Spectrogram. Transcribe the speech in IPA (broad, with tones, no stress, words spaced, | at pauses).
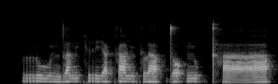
ruː˨˩nda˧n kri˩˦a̯ka˧ŋkla˨˩p̚ dɔ˥˩ʔnu˦˥k̚tʰaː˩˦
